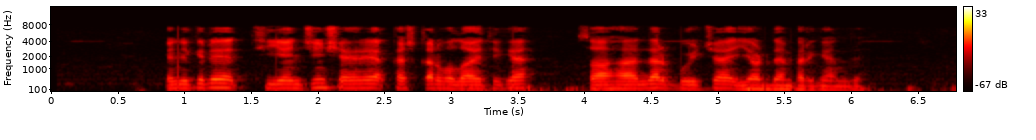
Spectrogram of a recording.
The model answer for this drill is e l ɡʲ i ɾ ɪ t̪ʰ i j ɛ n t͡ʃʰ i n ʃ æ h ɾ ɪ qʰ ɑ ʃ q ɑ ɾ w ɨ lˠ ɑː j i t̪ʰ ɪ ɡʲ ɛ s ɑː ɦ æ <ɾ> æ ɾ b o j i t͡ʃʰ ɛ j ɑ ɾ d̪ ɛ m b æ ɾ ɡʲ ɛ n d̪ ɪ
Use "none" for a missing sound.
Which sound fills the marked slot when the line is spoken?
l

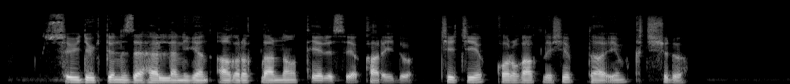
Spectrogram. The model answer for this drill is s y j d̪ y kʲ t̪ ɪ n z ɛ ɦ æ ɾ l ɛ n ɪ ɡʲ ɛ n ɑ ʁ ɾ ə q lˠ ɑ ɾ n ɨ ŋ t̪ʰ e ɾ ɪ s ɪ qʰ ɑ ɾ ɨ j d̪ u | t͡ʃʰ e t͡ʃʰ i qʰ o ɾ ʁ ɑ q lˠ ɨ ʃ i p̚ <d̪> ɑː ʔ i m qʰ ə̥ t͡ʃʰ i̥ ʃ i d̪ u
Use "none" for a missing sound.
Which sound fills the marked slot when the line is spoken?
d̪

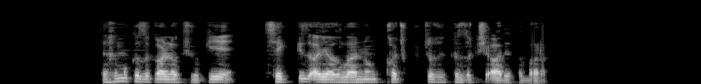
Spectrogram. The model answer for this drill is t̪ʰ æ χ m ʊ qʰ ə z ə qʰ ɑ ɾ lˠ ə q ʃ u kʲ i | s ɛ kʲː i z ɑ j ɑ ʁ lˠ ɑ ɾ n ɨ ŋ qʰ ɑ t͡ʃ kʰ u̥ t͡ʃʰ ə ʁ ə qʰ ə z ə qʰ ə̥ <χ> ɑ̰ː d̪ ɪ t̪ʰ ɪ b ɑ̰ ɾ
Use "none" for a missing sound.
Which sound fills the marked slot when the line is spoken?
ʃ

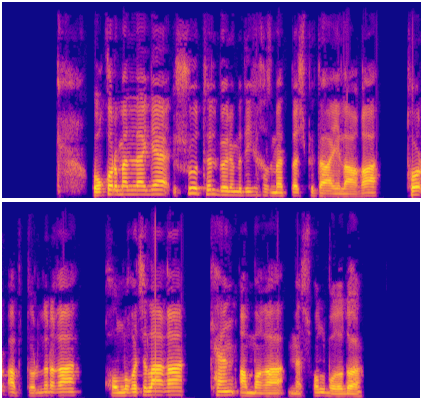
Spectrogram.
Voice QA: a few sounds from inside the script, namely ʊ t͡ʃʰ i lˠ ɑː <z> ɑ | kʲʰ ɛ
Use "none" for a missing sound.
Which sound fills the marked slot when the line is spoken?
ʁ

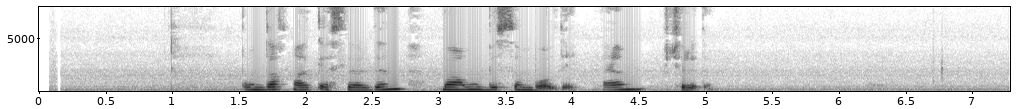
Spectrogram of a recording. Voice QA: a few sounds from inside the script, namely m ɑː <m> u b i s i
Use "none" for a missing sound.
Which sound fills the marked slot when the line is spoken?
m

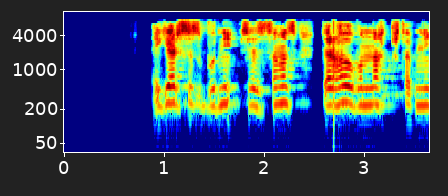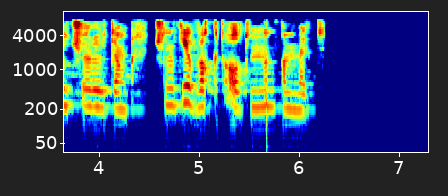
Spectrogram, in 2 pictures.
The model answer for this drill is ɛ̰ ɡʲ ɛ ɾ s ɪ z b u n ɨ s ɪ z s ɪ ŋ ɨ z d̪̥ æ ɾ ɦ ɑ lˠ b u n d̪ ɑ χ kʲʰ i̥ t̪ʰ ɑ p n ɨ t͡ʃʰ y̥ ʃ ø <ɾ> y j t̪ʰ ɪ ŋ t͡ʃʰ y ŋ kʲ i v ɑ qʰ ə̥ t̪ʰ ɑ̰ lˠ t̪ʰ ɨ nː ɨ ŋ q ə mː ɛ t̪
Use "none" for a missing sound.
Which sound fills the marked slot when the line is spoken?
ɾ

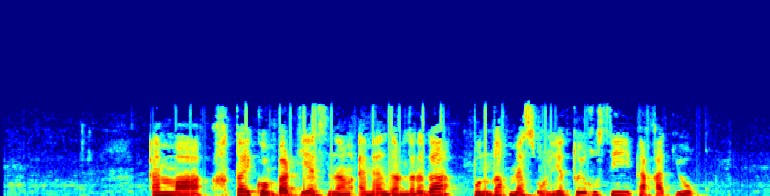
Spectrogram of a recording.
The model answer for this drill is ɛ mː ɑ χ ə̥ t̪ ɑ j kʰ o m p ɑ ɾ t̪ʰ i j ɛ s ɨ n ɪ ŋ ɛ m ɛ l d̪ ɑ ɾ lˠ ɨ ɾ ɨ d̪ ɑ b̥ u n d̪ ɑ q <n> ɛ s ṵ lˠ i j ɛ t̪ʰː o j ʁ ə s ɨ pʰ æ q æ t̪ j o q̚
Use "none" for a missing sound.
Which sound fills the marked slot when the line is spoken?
m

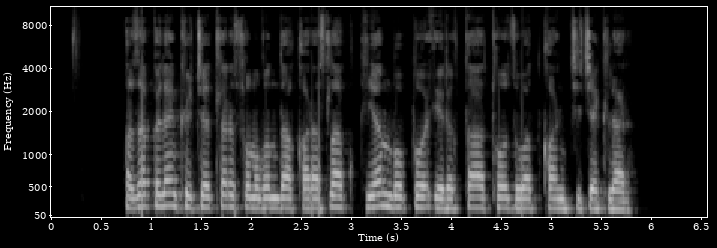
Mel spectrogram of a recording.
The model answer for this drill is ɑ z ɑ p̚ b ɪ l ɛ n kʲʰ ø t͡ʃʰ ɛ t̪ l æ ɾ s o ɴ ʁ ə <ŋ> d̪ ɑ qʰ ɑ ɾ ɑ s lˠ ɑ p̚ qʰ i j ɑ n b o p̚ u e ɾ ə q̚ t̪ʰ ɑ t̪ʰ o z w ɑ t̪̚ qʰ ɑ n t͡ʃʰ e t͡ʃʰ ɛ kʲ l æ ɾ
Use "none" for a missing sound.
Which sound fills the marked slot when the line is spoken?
n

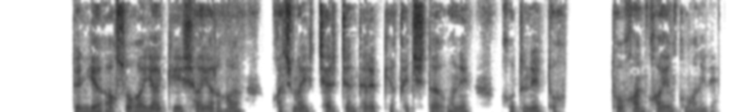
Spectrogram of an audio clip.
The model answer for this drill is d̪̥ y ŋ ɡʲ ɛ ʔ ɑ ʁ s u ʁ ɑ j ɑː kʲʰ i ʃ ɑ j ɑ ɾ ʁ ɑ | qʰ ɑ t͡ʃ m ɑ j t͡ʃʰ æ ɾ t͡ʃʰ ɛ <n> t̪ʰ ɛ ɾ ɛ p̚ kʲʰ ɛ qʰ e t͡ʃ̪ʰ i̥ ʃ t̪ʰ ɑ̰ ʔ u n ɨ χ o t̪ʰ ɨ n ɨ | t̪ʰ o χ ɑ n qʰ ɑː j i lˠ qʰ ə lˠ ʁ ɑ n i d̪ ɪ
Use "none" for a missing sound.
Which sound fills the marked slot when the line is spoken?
n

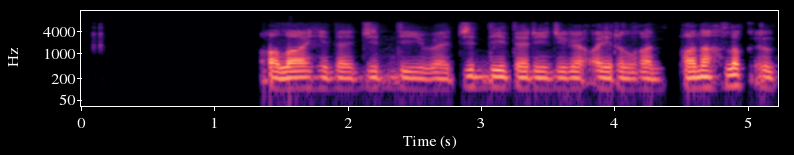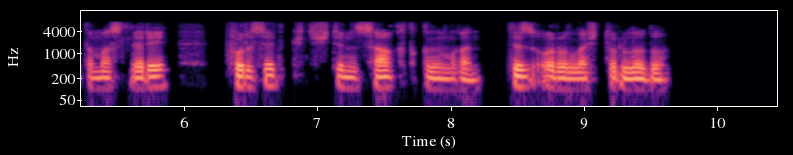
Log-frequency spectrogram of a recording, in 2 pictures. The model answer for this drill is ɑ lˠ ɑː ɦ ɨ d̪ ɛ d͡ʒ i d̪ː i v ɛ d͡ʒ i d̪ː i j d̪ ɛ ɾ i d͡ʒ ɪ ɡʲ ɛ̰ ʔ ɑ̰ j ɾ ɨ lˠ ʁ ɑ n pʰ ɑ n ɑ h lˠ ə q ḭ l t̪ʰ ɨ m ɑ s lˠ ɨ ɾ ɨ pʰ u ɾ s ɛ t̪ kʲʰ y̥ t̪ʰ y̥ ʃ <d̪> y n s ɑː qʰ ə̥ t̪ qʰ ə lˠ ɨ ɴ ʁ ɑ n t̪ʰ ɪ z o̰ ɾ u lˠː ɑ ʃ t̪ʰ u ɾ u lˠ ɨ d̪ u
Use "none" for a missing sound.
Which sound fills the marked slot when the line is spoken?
t̪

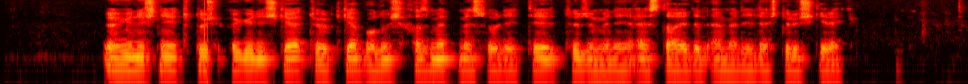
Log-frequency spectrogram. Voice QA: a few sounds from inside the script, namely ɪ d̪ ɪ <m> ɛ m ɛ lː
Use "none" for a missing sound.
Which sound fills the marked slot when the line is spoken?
n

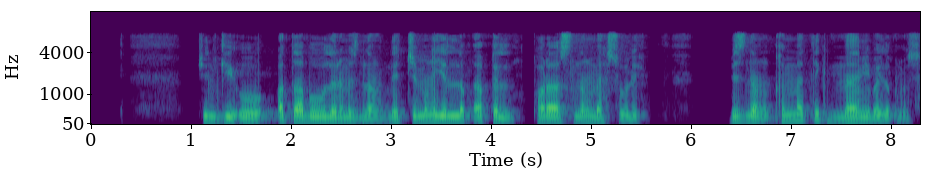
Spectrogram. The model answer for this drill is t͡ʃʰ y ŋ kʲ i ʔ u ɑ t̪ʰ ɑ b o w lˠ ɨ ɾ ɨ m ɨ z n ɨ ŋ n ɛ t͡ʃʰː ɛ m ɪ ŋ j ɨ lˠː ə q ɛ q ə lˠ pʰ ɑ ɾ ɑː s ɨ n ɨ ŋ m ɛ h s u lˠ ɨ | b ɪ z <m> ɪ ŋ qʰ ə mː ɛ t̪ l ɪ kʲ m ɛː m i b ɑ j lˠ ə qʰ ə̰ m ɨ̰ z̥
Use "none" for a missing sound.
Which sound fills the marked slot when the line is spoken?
n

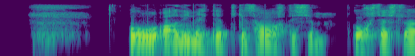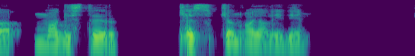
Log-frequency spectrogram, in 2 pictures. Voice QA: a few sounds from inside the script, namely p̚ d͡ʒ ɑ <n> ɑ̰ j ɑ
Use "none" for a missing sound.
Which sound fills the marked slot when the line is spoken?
n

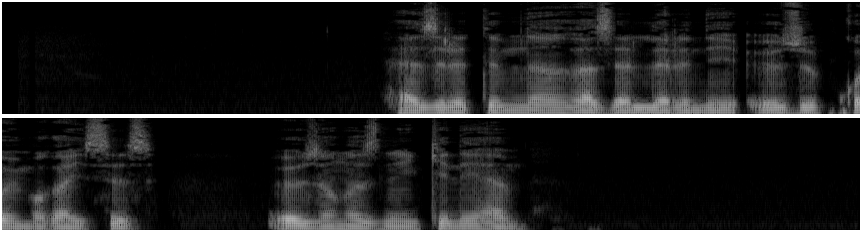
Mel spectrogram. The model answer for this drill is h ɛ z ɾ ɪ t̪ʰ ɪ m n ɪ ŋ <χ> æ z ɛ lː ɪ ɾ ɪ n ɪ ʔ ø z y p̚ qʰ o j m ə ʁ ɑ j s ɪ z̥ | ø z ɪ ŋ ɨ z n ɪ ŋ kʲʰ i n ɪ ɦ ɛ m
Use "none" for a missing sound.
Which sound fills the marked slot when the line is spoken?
ʁ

